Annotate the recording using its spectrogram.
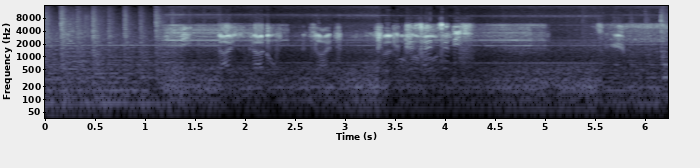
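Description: A pilot's voice over the helicopter intercom, thin and narrow like a radio, calling out that the canoe is dead ahead, starting about a second in, over background music and helicopter cabin noise.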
